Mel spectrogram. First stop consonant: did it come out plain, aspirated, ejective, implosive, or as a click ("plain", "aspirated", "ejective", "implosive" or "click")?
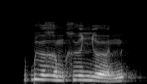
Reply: implosive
